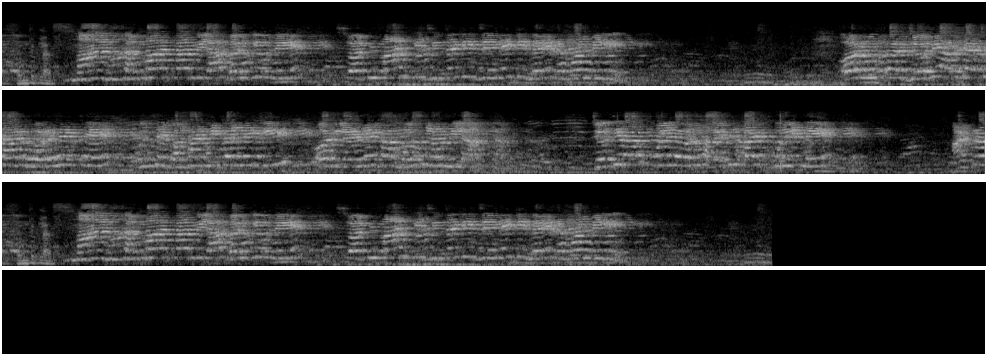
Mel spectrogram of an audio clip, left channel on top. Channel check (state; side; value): drops out; right; at 7.7 s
